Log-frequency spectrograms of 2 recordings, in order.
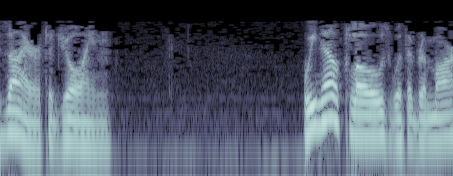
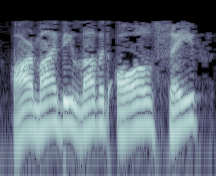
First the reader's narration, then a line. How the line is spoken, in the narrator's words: The voice of God exclaims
